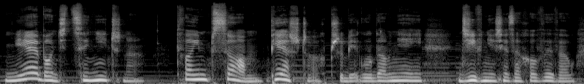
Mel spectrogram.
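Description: A woman's voice: low-pitched, slow pace, a little mellow, faint music behind. A woman voicing a caring, worried female friend who talks earnestly and eagerly.

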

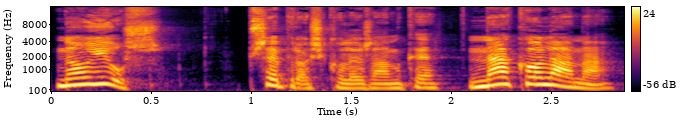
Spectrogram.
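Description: A woman's voice: sits low, moderate pace. A woman voicing a fierce adult woman who defends a child, speaking in a strong, throaty, commanding tone. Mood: scolding. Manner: scolding, commanding.

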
